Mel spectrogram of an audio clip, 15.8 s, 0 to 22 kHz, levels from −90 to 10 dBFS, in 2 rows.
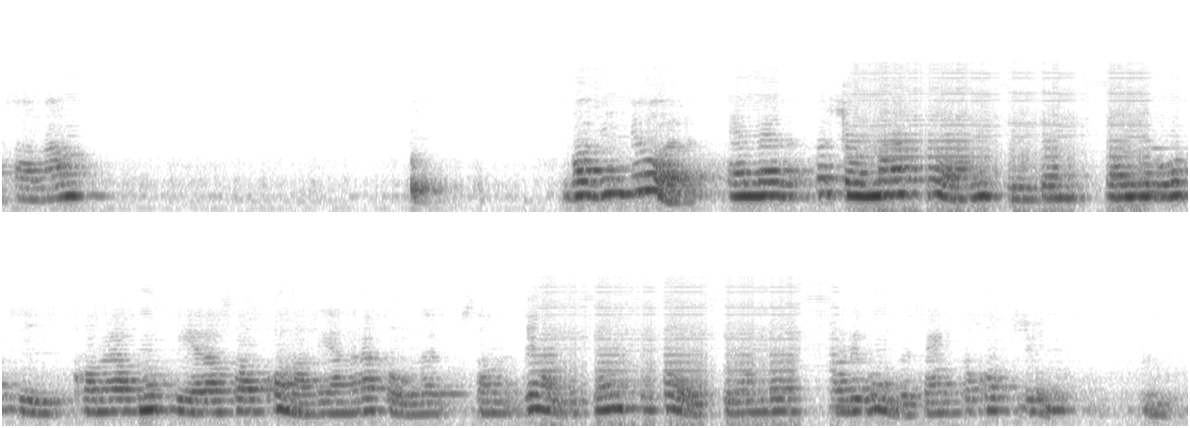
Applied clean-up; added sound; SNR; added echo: neural separator model SepFormer DNS4.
